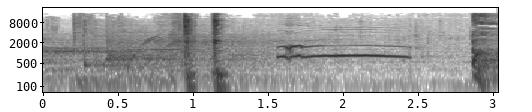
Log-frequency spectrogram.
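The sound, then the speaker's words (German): A kitten gives one drawn-out, steady meow, clear, after two sharp clicks and a faint earlier mew; nobody speaks. “oh, süß, guck mal, Katzenbaby.”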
